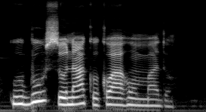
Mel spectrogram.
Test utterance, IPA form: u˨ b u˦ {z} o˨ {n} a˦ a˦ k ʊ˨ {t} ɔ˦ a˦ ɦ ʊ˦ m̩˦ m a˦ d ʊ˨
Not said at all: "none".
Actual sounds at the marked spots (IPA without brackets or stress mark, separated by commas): s, n, k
